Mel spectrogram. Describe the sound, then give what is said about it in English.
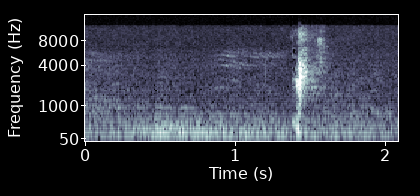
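A baseball game commentator with allergies lets out a single sharp sneeze about two-thirds of the way through, brief, over an otherwise quiet, faint background hiss. “Sorry, allergies are kicking up. God bless you.”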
